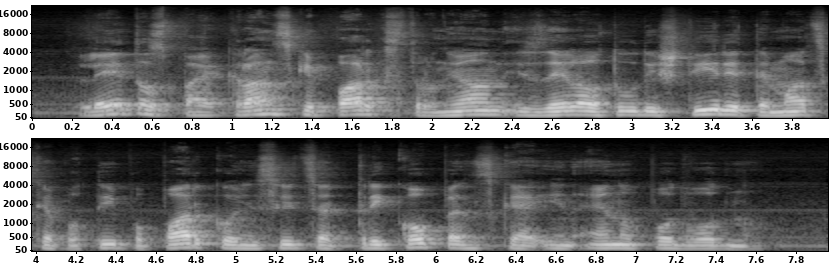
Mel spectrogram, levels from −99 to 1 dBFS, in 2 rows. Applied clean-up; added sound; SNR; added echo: none; none; none; none.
